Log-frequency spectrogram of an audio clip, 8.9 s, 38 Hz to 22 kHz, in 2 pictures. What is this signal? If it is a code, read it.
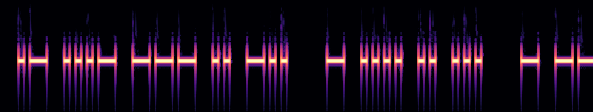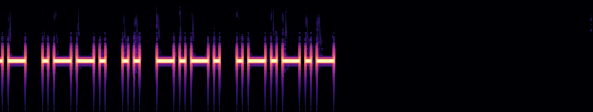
Morse code, heard as a keyed tone, about 28 wpm, 700 Hz. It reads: AVOID THIS TOPIC.
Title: Sentences from Top 1200 Words 28wpm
